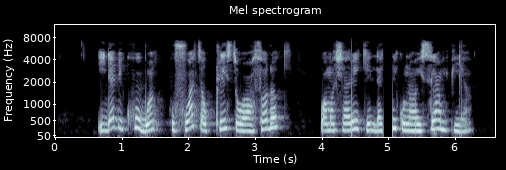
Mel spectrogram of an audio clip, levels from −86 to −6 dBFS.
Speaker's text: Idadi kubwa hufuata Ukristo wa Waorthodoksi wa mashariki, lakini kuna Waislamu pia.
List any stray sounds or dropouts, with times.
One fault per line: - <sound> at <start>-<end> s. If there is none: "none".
- dropout at 4.9-5.1 s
